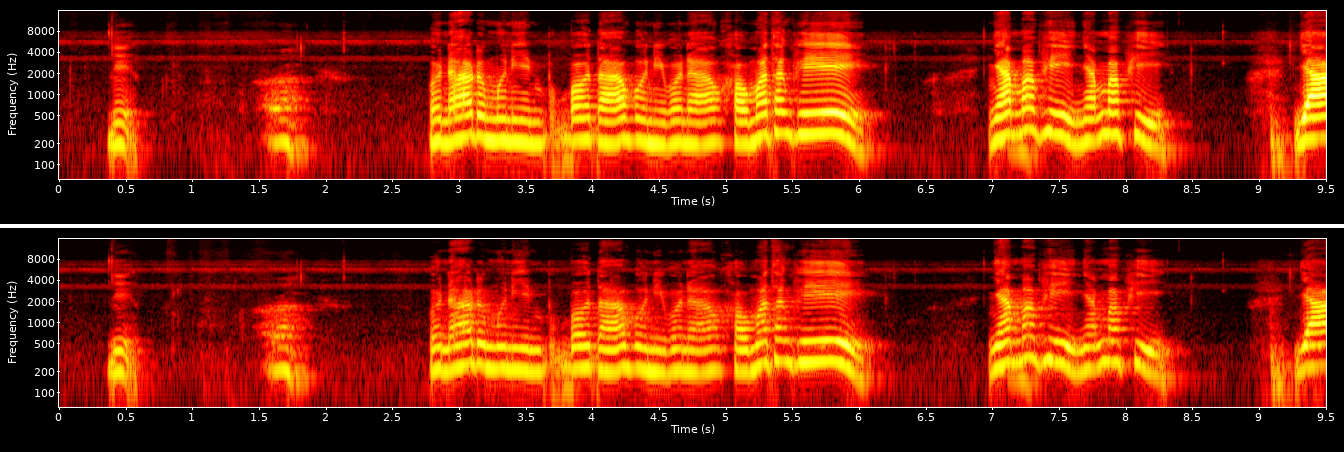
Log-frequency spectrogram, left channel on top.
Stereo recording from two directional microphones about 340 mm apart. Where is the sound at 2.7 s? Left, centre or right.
Centre.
